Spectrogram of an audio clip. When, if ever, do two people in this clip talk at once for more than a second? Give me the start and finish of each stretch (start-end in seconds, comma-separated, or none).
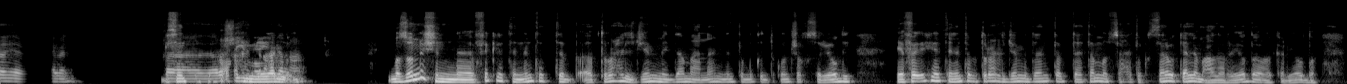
1.6-3.1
